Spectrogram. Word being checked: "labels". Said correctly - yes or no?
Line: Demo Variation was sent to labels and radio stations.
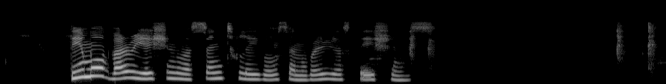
yes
